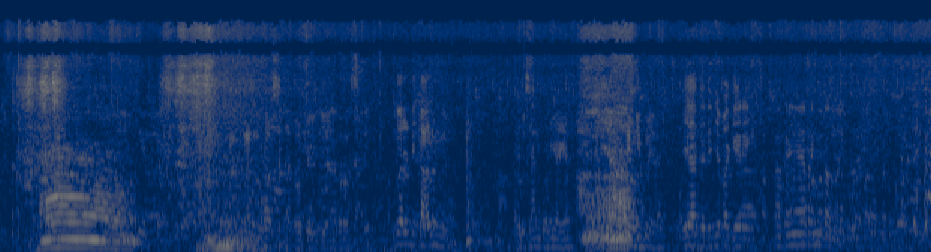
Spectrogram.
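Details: Belgian Blue cattle at an extreme-class cattle contest at Bintang Tani Farm: a deep, loud, drawn-out moo near the start and another around eight seconds, with men talking in the quieter stretches between.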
